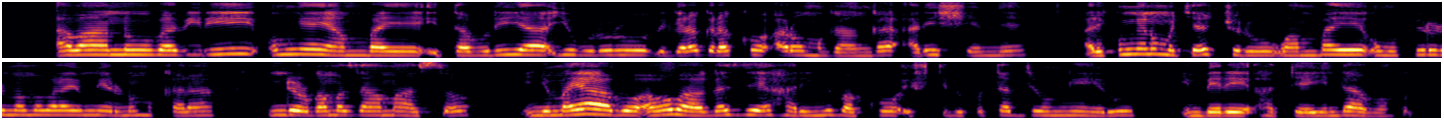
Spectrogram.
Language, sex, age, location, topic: Kinyarwanda, female, 25-35, Huye, health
